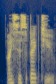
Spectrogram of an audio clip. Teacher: the verb has stress on the second syllable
